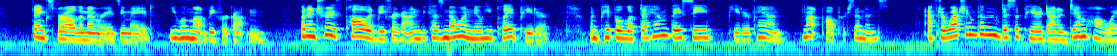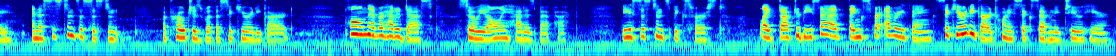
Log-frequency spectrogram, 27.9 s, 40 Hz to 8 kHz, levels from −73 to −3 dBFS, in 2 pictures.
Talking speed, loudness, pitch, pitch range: 170 wpm, -24 LUFS, 225 Hz, 195-250 Hz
